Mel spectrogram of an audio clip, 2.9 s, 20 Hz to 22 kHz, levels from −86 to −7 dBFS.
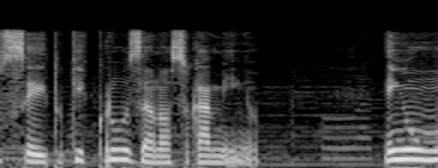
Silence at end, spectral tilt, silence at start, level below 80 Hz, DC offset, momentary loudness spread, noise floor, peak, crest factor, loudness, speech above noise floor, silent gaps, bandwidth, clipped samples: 0 s; -4 dB/octave; 0 s; -50 dBFS; under 0.1%; 12 LU; -49 dBFS; -8 dBFS; 14 dB; -23 LUFS; 27 dB; none; 11 kHz; under 0.1%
